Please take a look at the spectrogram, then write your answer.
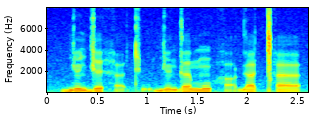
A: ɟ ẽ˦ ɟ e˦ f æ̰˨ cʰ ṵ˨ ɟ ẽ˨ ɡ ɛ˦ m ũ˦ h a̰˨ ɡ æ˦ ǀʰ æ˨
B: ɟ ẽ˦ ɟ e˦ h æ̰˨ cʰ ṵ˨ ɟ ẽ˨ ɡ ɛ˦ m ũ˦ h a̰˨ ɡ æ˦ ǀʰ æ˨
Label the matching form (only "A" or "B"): B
